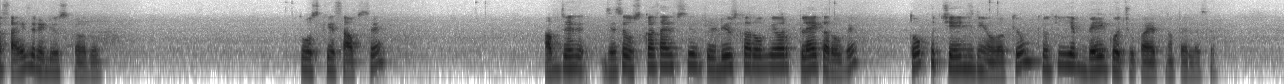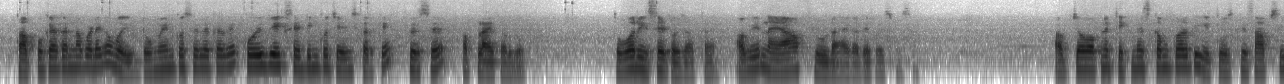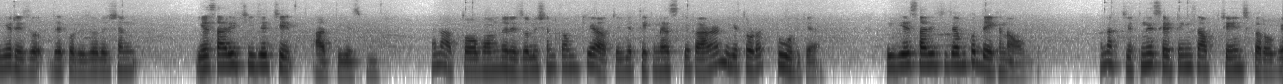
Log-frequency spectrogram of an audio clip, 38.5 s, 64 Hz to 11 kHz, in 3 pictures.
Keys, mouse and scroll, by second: 0.0 s, 4.8 click, 8.3 click, 10.0 click, 13.0 click, 15.9-18.7 drag, 19.3 click, 26.4-27.6 middle drag, 29.4-30.6 middle drag, 32.5-35.5 middle drag, 36.7 click.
